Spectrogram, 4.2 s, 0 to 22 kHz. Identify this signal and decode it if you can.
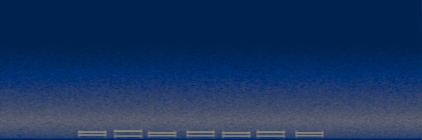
DTMF, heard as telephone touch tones, dialled by hand, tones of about 260 ms. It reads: 8345124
